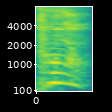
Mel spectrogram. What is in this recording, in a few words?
human hit; wesnoth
